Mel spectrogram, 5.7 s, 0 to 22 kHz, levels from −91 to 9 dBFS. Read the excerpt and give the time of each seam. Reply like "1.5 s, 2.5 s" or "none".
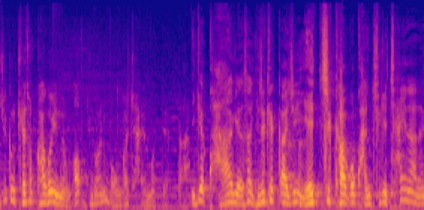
0.9 s, 2.4 s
